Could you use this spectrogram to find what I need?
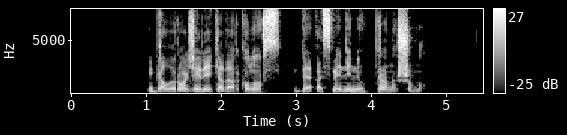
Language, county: Lithuanian, Klaipėda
